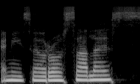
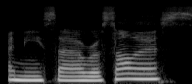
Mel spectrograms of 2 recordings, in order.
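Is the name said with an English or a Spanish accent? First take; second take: Spanish; English. First: The name is said with a Spanish accent. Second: The name is said with an English accent.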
